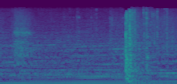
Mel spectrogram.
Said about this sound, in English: Come back in! Shut the door! Don't hurt her.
